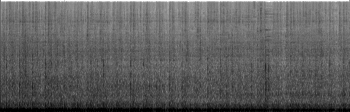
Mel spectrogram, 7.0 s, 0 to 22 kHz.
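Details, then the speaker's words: Harley-Davidson Twin Cam Dyna Glide (FXD), 39,000 miles, cold, after CV carburetor rebuild and intake manifold reseal: low, loping V-twin beat about four per second, steady and even with no stumbles; idle much improved and healthy. "I called Justin and I was like, all right, dude, I got the bike running. We're not leaking any fuel. Cold idle's way, way, way better than it did before."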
